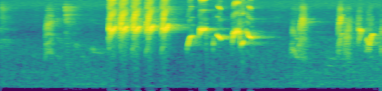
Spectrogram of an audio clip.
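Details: Red-whiskered bulbul song, from a newly caught bird being stimulated to sing for contests: a fast rattled series of high sharp notes, then clear whistled phrases with rising and falling slurs, then softer chirps.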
